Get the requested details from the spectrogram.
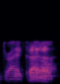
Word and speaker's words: dryad saddle: Is it pronounced a dyad saddle? – And the dryad saddle, Yeah, they kind of have an odor almost like watermelon rind.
